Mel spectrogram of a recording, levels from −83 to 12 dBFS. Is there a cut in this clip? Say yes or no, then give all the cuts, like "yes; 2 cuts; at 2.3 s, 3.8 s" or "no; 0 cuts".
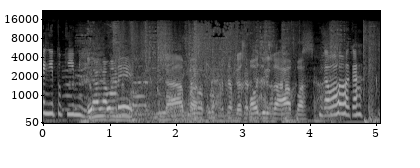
no; 0 cuts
